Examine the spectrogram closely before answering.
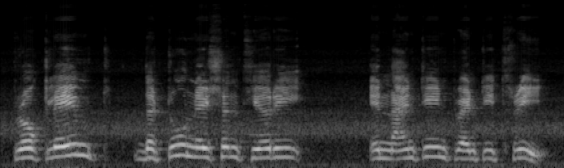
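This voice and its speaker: A man with a high pitch and ordinary pitch variation speaks at a fairly slow pace, leaving long, frequent pauses. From northern India (born Lahore, raised Delhi). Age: 80s+. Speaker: physicist and public intellectual. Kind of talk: lecture. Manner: formal.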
